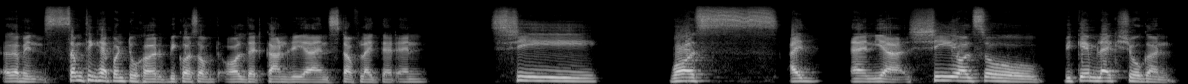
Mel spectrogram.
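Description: A man talks through a casual fan reaction at an unhurried pace. His pitch sits in the middle, and his delivery rambles and halts as he works out his theories. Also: fairly bright tone. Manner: rambling, halting, chuckling often. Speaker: reaction video host.

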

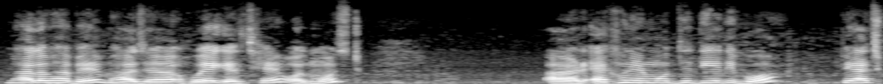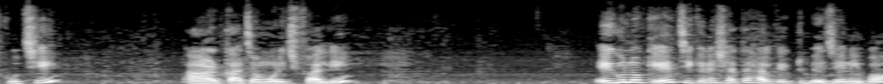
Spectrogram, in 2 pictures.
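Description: A woman, calmly walking through a home cooking recipe step by step as the channel's host. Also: on the high side, a little slow, pauses often, slight background noise, low-quality recording. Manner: calm, instructive, explains each step.

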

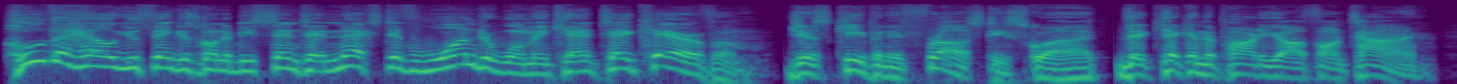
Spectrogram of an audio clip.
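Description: Raspy, cocky American assassin. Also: male voice, fairly high pitch, very animated, brisk, few pauses, fairly bright tone, dry recording, clean studio sound. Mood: cocky, wry. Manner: brash, streetwise, wisecracking. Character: cocky, world-weary male assassin and squad soldier. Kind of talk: video game voice lines.

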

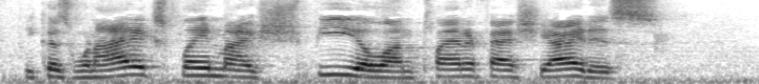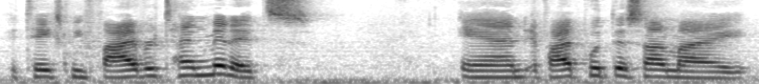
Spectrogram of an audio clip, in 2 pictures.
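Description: A woman's voice: mid-range voice, darkish tone, a little hiss or hum. Chatty woman giving a lecture. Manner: casual, chatty, asks the audience questions. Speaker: conference speaker. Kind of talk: live lecture to an audience. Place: conference room.

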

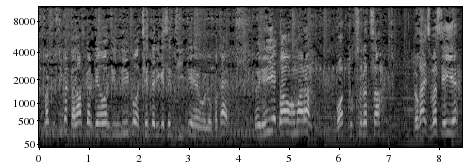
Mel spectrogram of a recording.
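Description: A young man vlogging outdoors in rice paddies, talking excitedly and directly to viewers, filmed on a phone at arm's length with music underneath. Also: high-pitched. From Assam, India. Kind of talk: casual vlog talk to camera. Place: outdoors in rice paddy fields. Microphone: phone camera held at arm's length.

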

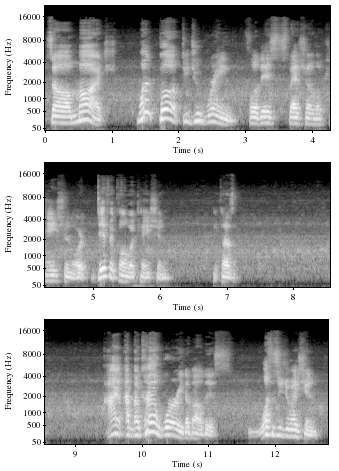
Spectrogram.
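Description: Woman acting cartoon sea sponge, excitable, grumbling, dramatic, lively pitch, amateur skit, music behind. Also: measured pace, low-quality recording. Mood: wary. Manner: dramatic, complaining, exclaiming. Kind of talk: amateur character skit for a storytime video.

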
